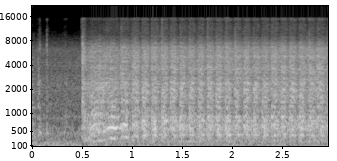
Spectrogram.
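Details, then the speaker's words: Mercedes S500 (2000–2006 S-Class) that won't start or starts then dies: the starter spins the engine with an even churning rhythm, three or four beats a second, but it never fires. Fuel pump failure, losing pressure; pump and filter to be replaced. "बस full pump डालना पड़ेगा पहला, प्रेशर छोड़ देता है।"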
